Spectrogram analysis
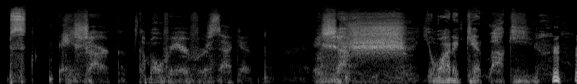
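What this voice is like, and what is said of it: Whispering. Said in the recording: “What is she whispering?”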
